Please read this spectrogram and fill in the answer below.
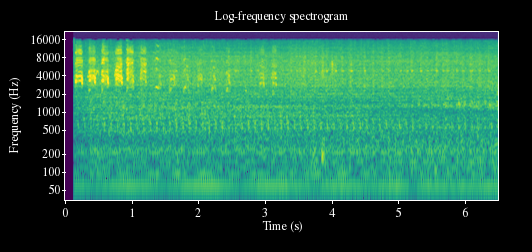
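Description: An engine running steadily with a low, even drone. A rapid run of high chirps sounds in the first second, and there is one brief knock about four seconds in.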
